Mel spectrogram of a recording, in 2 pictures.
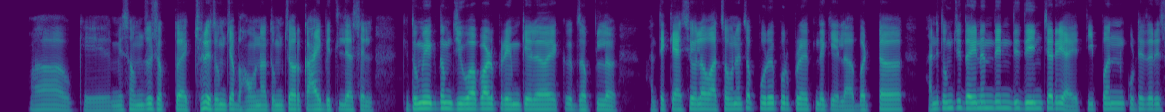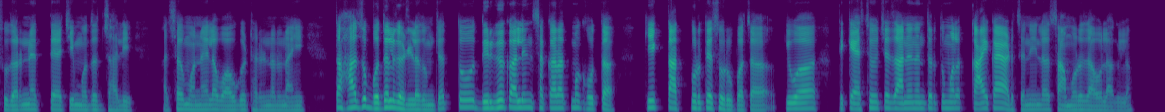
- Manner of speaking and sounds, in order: in English: "ॲक्चुअली"; in English: "बट"
- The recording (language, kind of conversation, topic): Marathi, podcast, प्रेमामुळे कधी तुमचं आयुष्य बदललं का?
